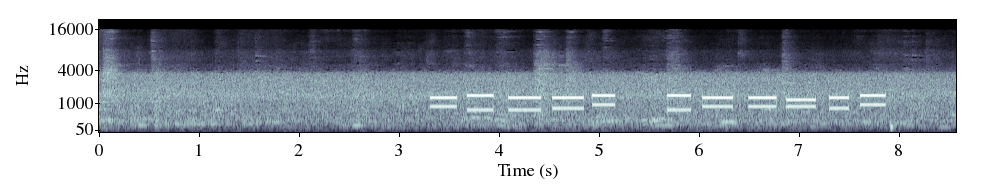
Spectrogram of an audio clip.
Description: DTMF, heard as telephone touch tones, dialled by hand, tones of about 250 ms, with phone line noise and the noise of a restaurant. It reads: 8325# 38875#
